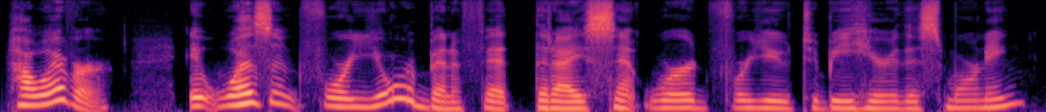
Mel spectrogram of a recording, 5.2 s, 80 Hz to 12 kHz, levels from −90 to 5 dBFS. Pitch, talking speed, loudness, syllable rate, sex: 200 Hz, 195 wpm, -20 LUFS, 4.9 syllables/s, female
